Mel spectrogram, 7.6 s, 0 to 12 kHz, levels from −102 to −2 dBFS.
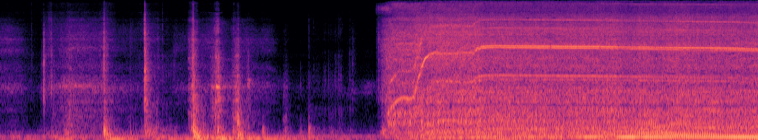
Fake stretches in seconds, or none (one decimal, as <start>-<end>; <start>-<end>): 0.0-4.6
